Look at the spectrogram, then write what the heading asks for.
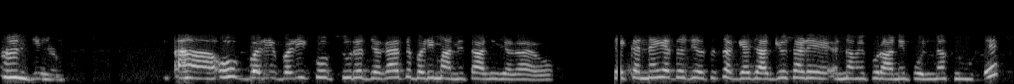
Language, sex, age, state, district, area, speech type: Dogri, female, 30-45, Jammu and Kashmir, Jammu, urban, conversation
